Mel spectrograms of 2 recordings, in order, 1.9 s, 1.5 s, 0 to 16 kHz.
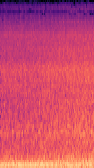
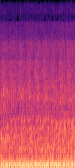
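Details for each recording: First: Porsche 356SC with rebuilt 90 hp engine, first start after engine rebuild and install; even, steady low idle with smooth firing rhythm, no knocks or misses; fuel leaks found at the lines afterwards; normal idle. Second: Freshly rebuilt Porsche 356SC engine, about 90 hp, at low idle with a sync gauge on the twin carburetors: low, throbbing idle with an uneven, loping beat; left carb pulls more vacuum than right, carburetors unsynchronized and need equal throttle adjustment.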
